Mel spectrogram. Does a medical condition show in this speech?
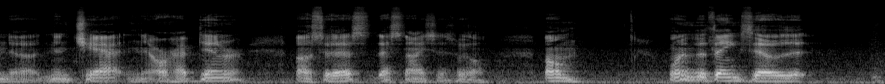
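Yes: multiple system atrophy; cannot type or click a mouse; cannot form words clearly, voice better after rest.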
